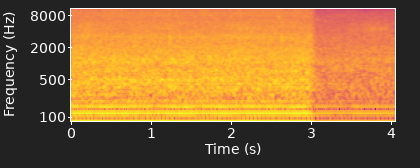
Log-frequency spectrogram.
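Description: A steady low mechanical hum, like an idling engine or running machine, that drops away suddenly about three seconds in, leaving a fainter background hum.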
